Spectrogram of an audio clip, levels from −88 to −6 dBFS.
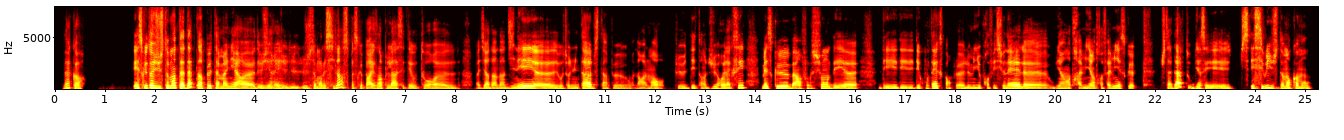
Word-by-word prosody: D'accord, 180 -6 -3 0.9
et 185 - +4
est-ce 185 - +4
que 215 - +7
toi, 225 +1 +11
justement, 195 +2 +7
tu 225 - 0
adaptes 155 +5 +6
un 180 - +6
peu 205 -1 +3
ta 180 -5 +1
manière, 160 +1 +1
heu, 135 -1 +3
de 145 +1 -5
gérer 145 +3 -4
le 130 -1 -6
justement 155 +3 -3
le 155 - -3
silence? 240 - 0
Parce 150 -2 -10
que, - - -6
par 145 -1 0
exemple 165 +2 -2
là, 155 +2 +1
c'était 135 - -8
autour, 135 - -6
heu, 65 0 -6 0.4
on - - -14
va - - -8
dire 140 -1 -2
d'un 125 - -4
d'un 125 0 -6
dîner, 170 +10 +5
heu, 70 - +1
autour 135 +1 -8
d'une 130 0 -7
table, 175 +3 +4
c'était 175 - -12
un - - -7
peu 70 0 -12
on 130 - -14
v - - -20
normalement 70 - -6
re - - -29 0.2
plus 135 -1 -8
détendu, 135 +4 -7
relaxé. 150 - 0 0.3
Mais - - +3
est-ce 180 - -3
que, 185 0 +6
ben, 175 - +2
en 155 - -1
fonction 155 +5 -4
des 145 -2 -3
heu, 135 +4 +1 0.4
des 140 -6 -3
des 125 -1 -5
des 130 0 -4
contextes, 155 +9 0
par - - -8
exemple, - - -14
heu, - - -3
le 120 - -6
milieu 120 0 -5
professionnel, 140 +6 +1
heu, 125 -1 -1
ou - - -18
bien 135 -1 -6
entre 130 -1 -7
amis, 135 +5 -4
entre 140 -1 -6
familles, 180 +8 -2
est-ce 190 0 -6
que 155 - -5 0.5
tu - - -8
t'adaptes? 340 0 +4
Ou - - -10
bien 165 -3 -2
c'est 150 -1 -4 0.8
et 170 - +2
si 145 +5 0
oui, 225 +5 +3
justement, 175 -3 -2
comment? 170 +3 -3
145 Hz, 200 wpm, -21 LUFS, 130-175 Hz, 0.9 s, toi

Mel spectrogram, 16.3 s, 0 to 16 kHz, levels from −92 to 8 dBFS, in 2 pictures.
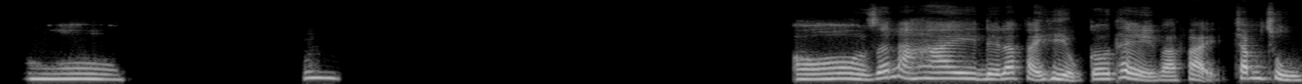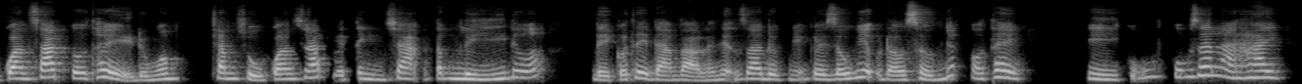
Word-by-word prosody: Ồ. 230 -2 0 1.1
Ừm. 270 -1 -2 2.8
Ồ, 225 +1 +2
rất 265 +6 0
là 255 - 0
hay, 250 -1 +1
đấy 220 0 +2
là 245 +2 +3
phải 180 - +1
hiểu 225 -2 +2
cơ 225 +1 +1
thể 210 - +2
và 175 -1 -1
phải 175 - -1
chăm 255 0 +2
chú 205 -7 0
quan 245 -1 +4
sát 300 +1 +4
cơ 255 - +3
thể, 260 -4 +3
đúng 175 +2 -4
không? 225 +2 +1 0.2
Chăm 250 -3 +1
chú 180 - +1
quan 225 +4 +1
sát 285 +4 0
cái 190 0 -6
tình 220 -5 -2
trạng 230 +4 -1
tâm 240 -1 0
lý 220 +1 +3
nữa, 295 +2 -2 0.3
để 180 -1 -1
có 200 +3 -2
thể 255 0 +3
đảm 195 -3 -1
bảo 175 -4 +1
là 170 - -5
nhận 200 +1 -4
ra 235 0 +2
được 215 -2 -1
những 225 - -8
cái 215 -3 0
dấu 220 +2 +2
hiệu 280 -3 0
đó 190 -2 +1
sớm 195 +1 -1
nhất - - -4
có 235 - -3
thể. 280 -2 +2 0.4
Thì 205 -4 -1
cũng 300 +9 -7
cũng 310 0 -4
rất 385 +1 +3
là 335 - 0
hay. 285 +1 +2
230 Hz, 205 wpm, -23 LUFS, 210-255 Hz, 2.8 s, quan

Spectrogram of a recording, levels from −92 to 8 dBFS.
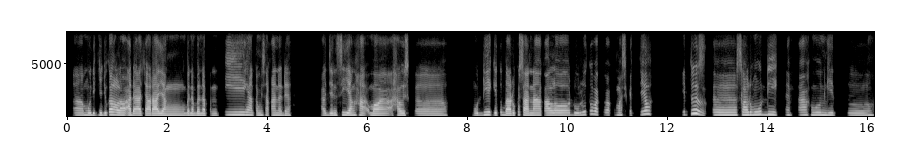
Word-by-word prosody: eee, 205 -1 -3
mudiknya 205 -1 -1
juga 210 +5 +2
kalau 210 -2 +5
ada 195 -1 +4 0.2
acara 190 -1 +5
yang 190 0 +1
bener-bener 185 -1 +2
penting 250 +7 -2
atau 205 -1 -4
misalkan 205 +1 -3
ada 190 0 -4 0.6
urgensi 200 +3 -1
yang 205 -1 +4
ha 200 -2 -1
moa 190 -1 +2
harus 195 -1 0
ke 190 -2 -13 1.1
mudik, 195 +6 -1
itu 215 +2 -2
baru 190 -1 +5
ke 255 - -6
sana. 205 -1 +3
Kalau 210 0 +2
dulu 210 +4 -3
tuh 310 - -6
waktu 270 -3 -3
aku 215 - -14
masih 215 +1 -7
kecil, 290 - -3 0.7
itu 260 +6 -11 0.2
s 235 - -8 0.2
eee, 230 0 +2
selalu 235 +1 +3
mudik 255 -1 0
tiap 225 -3 -10
tahun 225 -1 -2
gitu. 200 -1 -6
205 Hz, 140 wpm, -20 LUFS, 195-230 Hz, 1.1 s, kalau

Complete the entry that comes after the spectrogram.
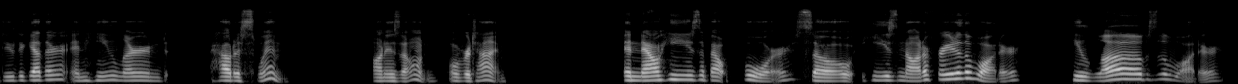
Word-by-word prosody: do 180 0 -9
together, 195 +4 -1
and 175 0 -8
he 185 +3 -8
learned 180 -3 -3 0.4
how 180 +3 +3
to 175 0 +1
swim. 265 +10 -7 0.9
On 160 0 -2
his 160 -1 -4
own, 145 0 -6
over 160 -2 0
time. 175 -2 -3 1.2
And 190 -1 +4
now, 185 +2 +8
he 220 +1 -1
is 210 0 -4
about 190 -3 -2
4, 190 -1 -2
so 160 -7 +1
he 190 +2 -8
is 190 -1 -1
not 165 -3 +1
afraid 230 +4 +3
of 270 - +6
the 285 - +5
water. 185 - -2 0.5
He 195 -3 0
loves 225 +7 +4
the 240 +1 -7
water, 165 -5 -12
185 Hz, 150 wpm, -25 LUFS, 170-210 Hz, 1.2 s, now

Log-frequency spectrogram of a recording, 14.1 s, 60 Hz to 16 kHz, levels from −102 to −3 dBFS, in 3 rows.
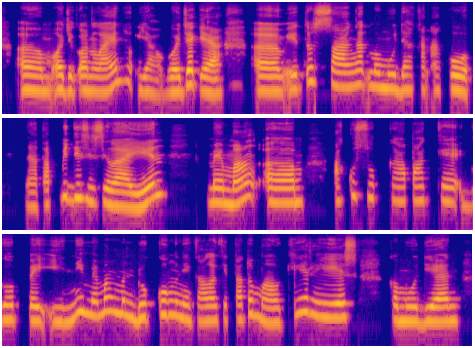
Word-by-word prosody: mmm, 205 -1 0
ojek 200 -2 +1
online, 205 +9 0
ya 190 -3 -6
Gojek 190 +10 +4
ya, 180 -2 +3 0.3
mmm, 195 0 +3
itu 215 +8 -1
sangat 265 -4 +2
memudahkan 215 -3 -3
aku. 200 -2 0 0.2
Nah, 200 0 -8
tapi 265 +7 -4
di 305 - +3
sisi 250 -4 -2
lain 205 - +4 0.5
memang, 245 +5 +3
mmm, 240 0 +3 0.4
aku 365 - -10
suka 295 -6 -6
pakai 265 -1 -4
GoPay 225 0 -1
ini 210 +10 -3
memang 320 +2 +1
mendukung 270 +2 0
nih, 235 -4 -1
kalau 220 0 -1
kita 230 +1 -5
tuh 290 +4 -2
mau 200 -4 -1
QRIS, 255 0 +1 0.3
kemudian, 215 -1 +1
230 Hz, 135 wpm, -25 LUFS, 205-265 Hz, 0.5 s, Gojek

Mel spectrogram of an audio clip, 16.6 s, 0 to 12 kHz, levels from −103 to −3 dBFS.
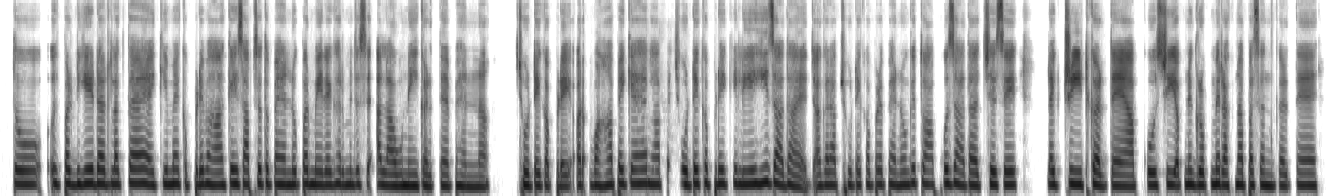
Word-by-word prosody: तो 230 -1 -1 0.3
पर 230 -2 +1
ये 240 +2 +4
डर 235 -2 +2
लगता 235 +2 -1
है 240 -3 +2
कि 230 +3 -3
मैं 240 - +3
कपड़े 215 +2 -2
वहाँ 220 -2 +1
के 240 - -1
हिसाब 230 -1 +2
से 245 - +2
तो 240 - -2
पहन 225 0 +1
लूँ 225 0 +2
पर 240 - +1
मेरे 220 0 +1
घर 230 -1 -1
में 220 0 +1
जैसे 225 -1 -2
अलाउ 205 -2 +1
नहीं 205 -1 +4
करते 200 +1 -2
हैं 195 - -1
पहनना 185 -2 -1 0.4
छोटे 210 -1 +2
कपड़े। 195 -1 -3
और 215 - -2
वहाँ 215 +1 +1
पे 245 - +2
क्या 235 +2 -2
है 240 0 +1
वहाँ 225 -1 0
पे 280 - -14
छोटे 235 0 +1
कपड़े 235 0 -1
के 240 +3 -4
लिए 230 0 +2
ही 265 - +5
ज़्यादा 230 -3 +2
है 185 -4 -3
अगर 215 +2 -1
आप 210 -1 -3
छोटे 220 0 -4
कपड़े 225 +1 -4
पहनोगे 220 +1 -1
तो 245 - -2
आपको 230 +2 -2
ज़्यादा 220 -3 0
अच्छे 215 +3 +1
से 220 +1 +4 0.5
लाइक 220 -2 0
ट्रीट 225 -3 +4
करते 205 0 0
हैं 200 -1 +3
आपको 190 +3 -2
उस 210 -2 +2
चीज़ 220 -2 +3
अपने 225 +3 +1
ग्रुप 215 -1 +1
में 230 0 +4
रखना 220 +1 +1
पसंद 210 -2 +1
करते 210 +1 -6
हैं। 210 0 0
220 Hz, 240 wpm, -20 LUFS, 210-230 Hz, 0.5 s, ही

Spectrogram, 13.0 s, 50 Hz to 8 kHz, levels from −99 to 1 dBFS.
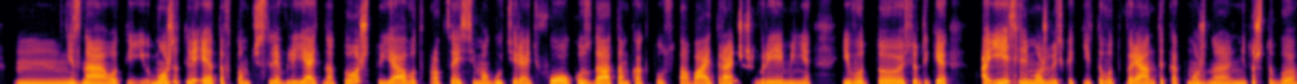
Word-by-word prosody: м, 175 -1 -2
не 190 +1 0
знаю, 195 -2 +5
вот, 175 -1 0
и 170 - -11
может 255 +10 +1
ли 260 -5 +4
это 220 -3 +2
в - - -17
том 180 -2 -5
числе 190 +1 -3
влиять 180 -1 +1
на 160 -1 -4
то, 255 +11 +3
что 205 - -4
я 180 +2 +4
вот 190 -2 -5
в - - -37
процессе 195 +3 -3
могу 175 +3 -2
терять 175 0 -2
фокус, 220 -4 +2
да, 185 +2 +6
там, 185 -3 -3
как-то 175 0 -5
уставать 175 +4 +1
раньше 190 -2 0
времени. 180 -2 -2 0.3
И 190 - +1
вот, 190 +1 0
э, 190 -1 +2
все-таки 210 -1 0 0.3
А - - +6
есть 280 +10 +3
ли, 285 -5 +1
может 230 0 0
быть, 220 -1 -4
какие-то 205 0 -6
вот 185 0 -4
варианты, 210 +5 +3
как 190 -3 -6
можно 180 -2 -3
не 180 +2 -4
то, - - -4
чтобы 185 -10 -2
190 Hz, 210 wpm, -23 LUFS, 180-205 Hz, 0.3 s, да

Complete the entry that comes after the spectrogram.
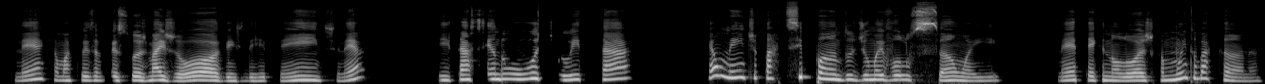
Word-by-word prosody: né, 210 +8 -1
que 240 - -29
é - - -6
uma 185 0 -2
coisa 190 0 -4
pra 180 - -12
pessoas 185 -1 -1
mais 195 0 +2
jovens, 165 -1 +2
de 165 0 -9
repente, 180 +2 -2
né. 235 - -2 0.7
E 200 0 -1
está 225 +4 +2
sendo 245 +2 0
útil 240 -4 +1
e 230 - +2
está, 235 +4 -1 0.8
realmente, 325 -5 +2
participando 275 - +2
de 210 +3 -2
uma 220 0 +4
evolução 195 -3 +2
aí, 170 +2 -8 0.6
né, 190 +3 -1
tecnológica 180 -1 -1
muito 265 +9 +2
bacana. 195 - -4
195 Hz, 135 wpm, -22 LUFS, 180-240 Hz, 0.8 s, uma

